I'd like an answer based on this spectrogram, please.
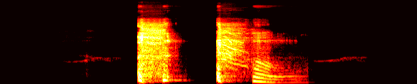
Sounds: Laughter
